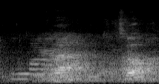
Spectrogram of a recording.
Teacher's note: Typical place for glottalization, syllable final fortis stops before the following consonant. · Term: pre-glottalization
